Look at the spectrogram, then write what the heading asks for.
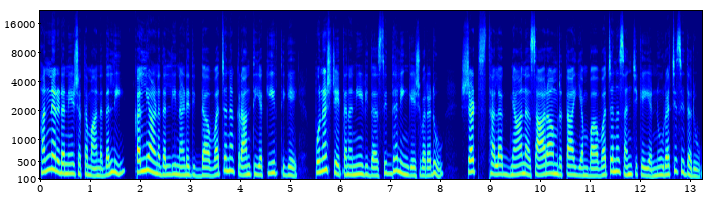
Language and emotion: Kannada, neutral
